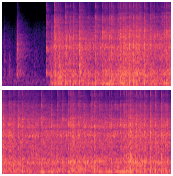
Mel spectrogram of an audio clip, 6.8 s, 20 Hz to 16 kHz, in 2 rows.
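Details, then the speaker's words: Husqvarna K760 cut-off saw after a top-end rebuild (new piston, rings, pin, cylinder, carburetor; old piston badly scored, rings worn), run unloaded: the two-stroke catches after a pull and holds a crisp, steady high buzz, running healthy. "All right, I got this saw completely back together. I did start it once, and I think she's running pretty good."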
